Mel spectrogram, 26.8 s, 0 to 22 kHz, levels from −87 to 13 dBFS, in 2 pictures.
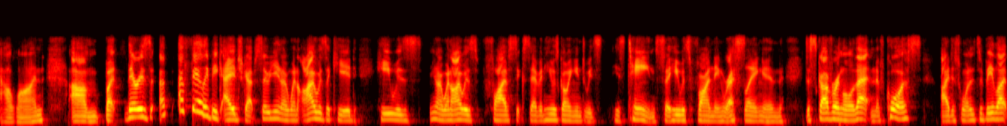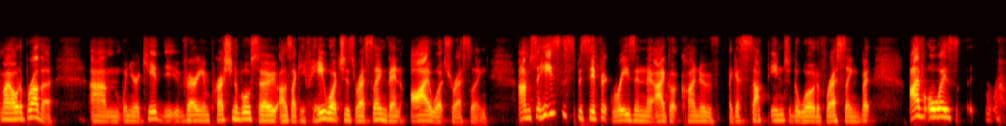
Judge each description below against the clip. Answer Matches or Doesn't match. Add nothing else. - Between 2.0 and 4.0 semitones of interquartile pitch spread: Doesn't match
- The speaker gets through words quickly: Matches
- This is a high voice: Doesn't match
